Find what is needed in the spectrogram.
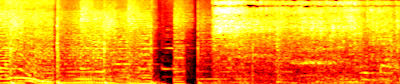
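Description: Background music for the first half, then it cuts out and a kitchen tap is heard running steadily into a steel sink.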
